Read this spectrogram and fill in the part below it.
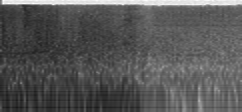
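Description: A machine explodes with a loud, rumbling blast.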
